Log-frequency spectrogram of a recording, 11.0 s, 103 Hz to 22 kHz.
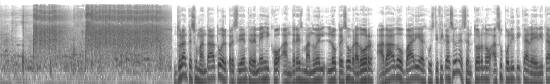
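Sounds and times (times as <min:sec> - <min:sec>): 
scattered voices: 0:00.0 - 0:03.4
gunfire bursts during a crossfire: 0:00.6 - 0:03.4
speech: 0:03.5 - 0:11.0.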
